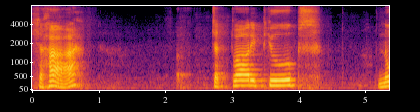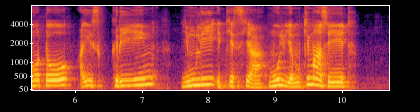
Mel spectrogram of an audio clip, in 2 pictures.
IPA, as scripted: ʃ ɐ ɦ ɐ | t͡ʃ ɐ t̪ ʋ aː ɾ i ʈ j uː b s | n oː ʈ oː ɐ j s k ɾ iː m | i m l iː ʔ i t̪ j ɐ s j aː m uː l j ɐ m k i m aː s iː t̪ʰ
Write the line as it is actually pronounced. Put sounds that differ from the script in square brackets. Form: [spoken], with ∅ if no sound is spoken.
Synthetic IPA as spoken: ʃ ɐ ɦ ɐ | t͡ʃ ɐ t̪ ʋ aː ɾ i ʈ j uː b s | n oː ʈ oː ɐ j s k ɾ iː m | i m l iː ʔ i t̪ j ɐ s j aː m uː l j ɐ m k i m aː s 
